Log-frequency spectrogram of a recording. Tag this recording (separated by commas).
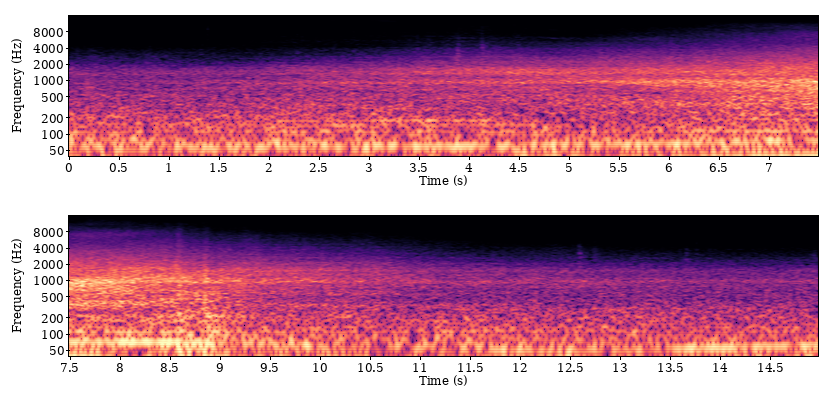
Motor vehicle (road), Vehicle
